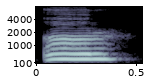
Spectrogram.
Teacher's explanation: زبان کا کنارہ اور پشت جب ثنایا اور ربائی کے مسوڑوں سے لگے تو را ادا ہوتا ہے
